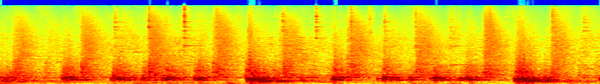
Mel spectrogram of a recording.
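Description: A group of street drums playing a steady, driving rhythm, with heavy low drum hits about every three and a half seconds.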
